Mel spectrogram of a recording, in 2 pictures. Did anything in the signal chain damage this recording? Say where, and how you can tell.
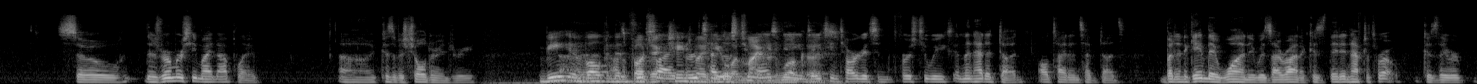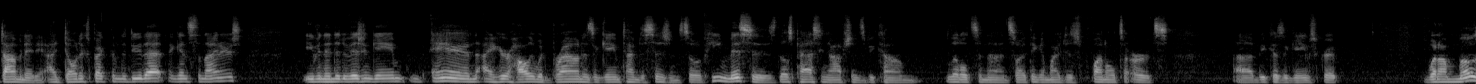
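No, nothing in the signal chain damaged this audio.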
